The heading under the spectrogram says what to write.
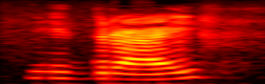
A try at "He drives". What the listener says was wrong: y con la S al final. So drives, drives. You just have to work a little bit on putting the S at the end, like stretching the S a little bit.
